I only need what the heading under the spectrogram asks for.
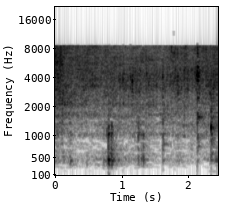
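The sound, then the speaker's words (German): Onions sautéing in a pan give a steady hiss of sizzling, broken by a few short scraping clicks as they are stirred. “Bis die Zwiebeln ungefähr so goldbraun sind oder bis es angedünstet ist einfach. So 15 Minuten? Ja. Bisschen umrühren.”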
